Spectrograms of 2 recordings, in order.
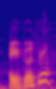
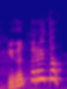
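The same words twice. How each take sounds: First: Said in the usual way. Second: High cooing talk to a puppy; high pet voice. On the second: Pretend. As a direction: coo it like to a little dog. Cooing at companion.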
